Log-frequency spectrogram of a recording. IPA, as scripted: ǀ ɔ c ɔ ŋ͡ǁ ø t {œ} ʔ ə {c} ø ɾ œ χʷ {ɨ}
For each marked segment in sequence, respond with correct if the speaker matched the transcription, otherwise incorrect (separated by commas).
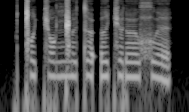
correct, correct, incorrect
